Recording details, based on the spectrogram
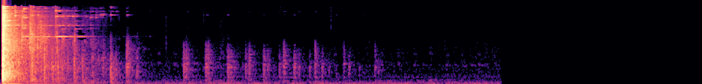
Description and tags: JK Bottle Break
A glass bottle breaks.
bottle, break, glass, glass-break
